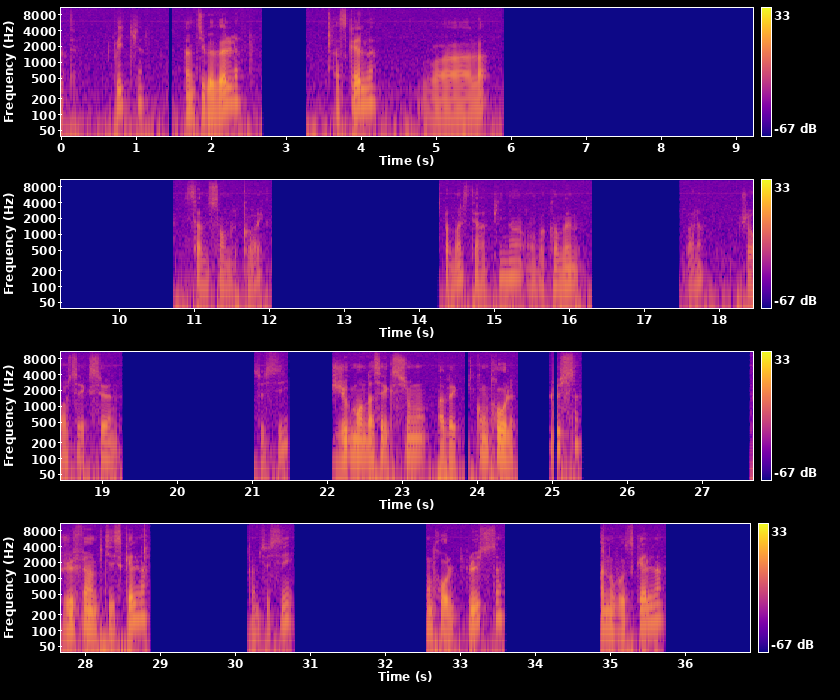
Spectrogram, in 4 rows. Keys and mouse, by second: 0.4 alt+shift+right click, 1.4 ctrl+b, 3.7 s, 6.1 middle click, 7.3 shift+middle click, 7.8 ctrl+middle click, 8.1 middle click, 9.6 shift+middle click, 9.8 shift+middle click, 10.6 ctrl+middle click, 11.0 middle click, 12.7 shift+middle click, 13.0 middle click, 14.4 shift+middle click, 14.7 ctrl+middle click, 15.3 middle click, 17.2 click, 18.2 right click, 19.7 shift+right click, 20.6 shift+right click, 21.0 shift+right click, 21.3 shift+middle click, 21.7 middle click, 25.1 ctrl+KP_Add, 28.9 s, 31.2 middle click, 33.1 ctrl+KP_Add, 35.0 s.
